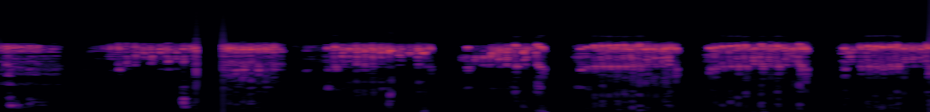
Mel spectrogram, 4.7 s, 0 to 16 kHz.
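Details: Owl on a January 27, 2013 morning fly-in just after 6 AM. Raspy, snore-like hisses are repeated about twice a second in a steady series of rough bursts, with one sharp click early on.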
